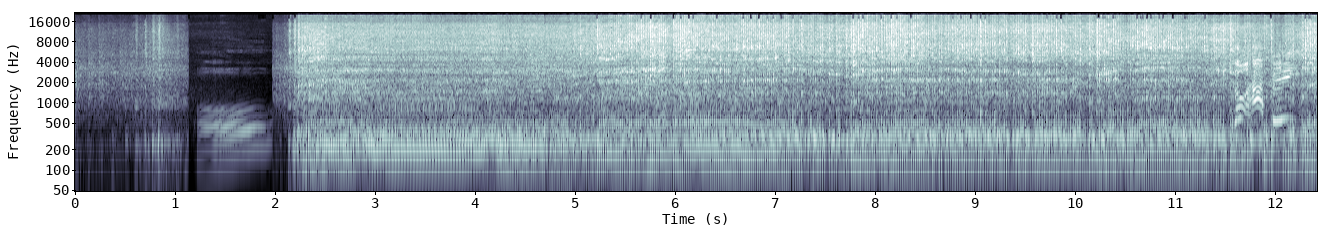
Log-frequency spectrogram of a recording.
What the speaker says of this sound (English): Fingers crossed, first start, fuel pump primed.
